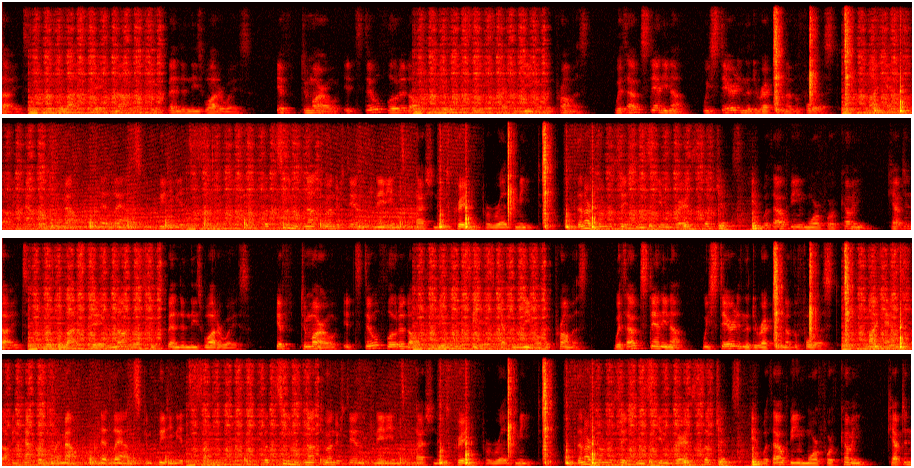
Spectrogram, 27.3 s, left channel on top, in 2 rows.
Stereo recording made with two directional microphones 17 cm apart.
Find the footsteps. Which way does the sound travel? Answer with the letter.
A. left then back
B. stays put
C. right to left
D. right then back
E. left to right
A.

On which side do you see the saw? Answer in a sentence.
In this clip you hear the saw on the right.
